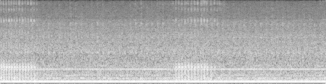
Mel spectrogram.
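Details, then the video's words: Dog asleep, giving slow rhythmic snores: two brief rough, breathy pulses a few seconds apart, nearly buried under a steady low droning hum. "Lacey Snores"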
